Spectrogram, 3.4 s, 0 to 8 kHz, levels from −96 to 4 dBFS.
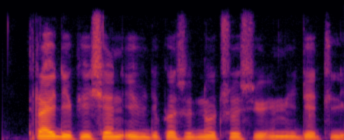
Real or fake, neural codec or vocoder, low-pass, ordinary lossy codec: real; none; 7.2 kHz; Opus, 64 kbps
